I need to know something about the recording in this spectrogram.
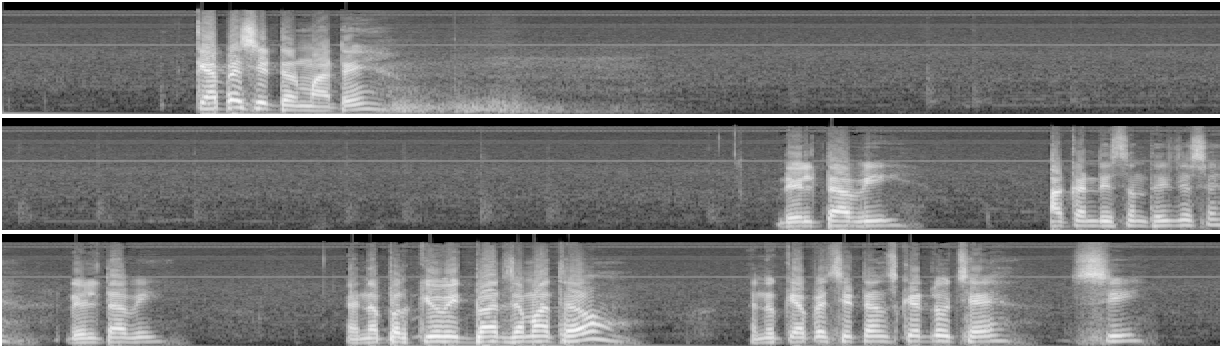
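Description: A man speaks clearly through a headset microphone, explaining in a steady teaching voice.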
